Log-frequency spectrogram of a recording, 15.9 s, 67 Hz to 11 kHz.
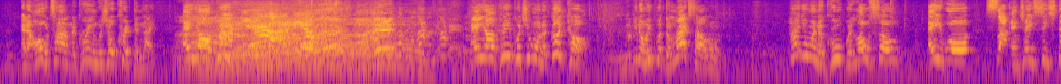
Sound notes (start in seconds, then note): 2.6 audience yells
